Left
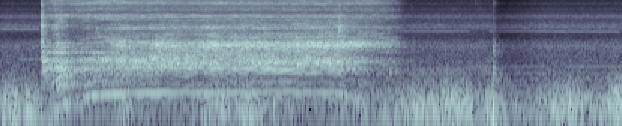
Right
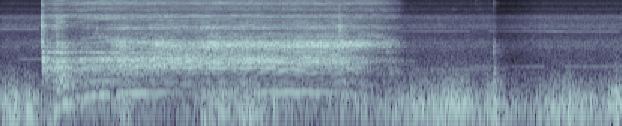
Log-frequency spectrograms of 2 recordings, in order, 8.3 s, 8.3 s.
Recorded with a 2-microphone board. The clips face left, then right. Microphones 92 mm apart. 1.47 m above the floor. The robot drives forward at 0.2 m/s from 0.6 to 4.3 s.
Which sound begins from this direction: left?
A blender, at 0.5 s.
